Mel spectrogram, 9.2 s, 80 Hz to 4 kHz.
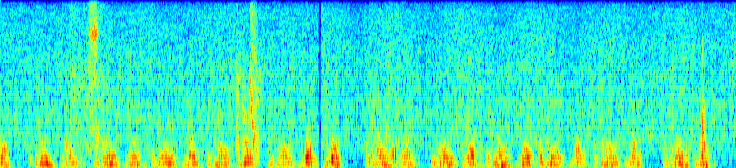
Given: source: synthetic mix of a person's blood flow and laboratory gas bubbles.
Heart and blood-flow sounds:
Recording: Doppler ultrasound of blood flow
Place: precordium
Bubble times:
0.86-1.31 s: bubbles
2.93-3.26 s: bubbles
4.60-4.70 s: bubbles
4.83-4.98 s: bubbles
8.71-8.84 s: bubbles
From the record:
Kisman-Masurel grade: 123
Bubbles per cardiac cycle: 1 to 2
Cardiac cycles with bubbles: 10 to 50%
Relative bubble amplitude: loud (0.450 to 0.775)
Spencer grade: 2 (many but less than half of the cardiac periods contain bubble signals, singularly or in groups)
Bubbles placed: anywhere in the cardiac cycle

